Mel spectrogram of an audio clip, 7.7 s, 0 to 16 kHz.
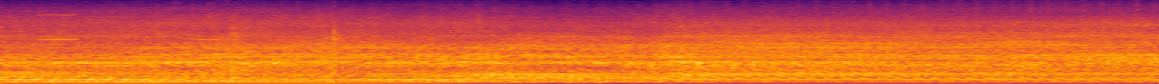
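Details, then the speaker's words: Ferrari-engined Alfa Romeo 105 ("Alfarrari") warming up after a new triple-pass radiator was fitted to cure overheating: steady even idle, fan whir shifting as it cuts in and out, temperature brought down; cooling working normally. "All right, that's the first time I've managed to get the fan to go on and actually brought it down, the temperature down low enough to turn the fan off and let it go again."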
